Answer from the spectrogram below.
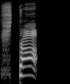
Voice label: "kita", girl; voice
